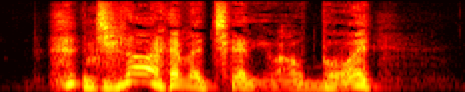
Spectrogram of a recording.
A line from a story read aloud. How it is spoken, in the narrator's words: said, chuckling round the stem of his pipe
